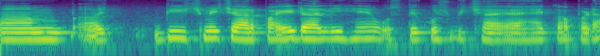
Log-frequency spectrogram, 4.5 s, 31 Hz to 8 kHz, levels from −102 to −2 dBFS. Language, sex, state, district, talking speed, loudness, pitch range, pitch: Hindi, female, Punjab, Kapurthala, 175 wpm, -19 LUFS, 165-180 Hz, 170 Hz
